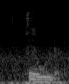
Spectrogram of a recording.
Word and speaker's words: Euler: ese punto de vista se le llama O eilerian por Oiler, euler, Oiler se se pronuncia, ¿eh?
